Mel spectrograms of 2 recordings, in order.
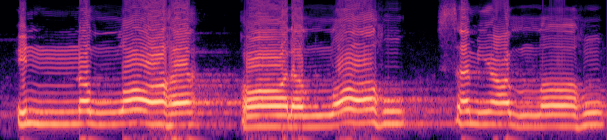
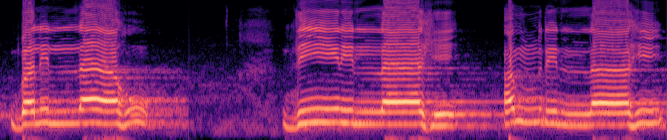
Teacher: یہاں پر تینوں مثالوں میں اللہ کے لام سے پہلے زیر ہے، اس لیے تینوں جگہ پر اللہ کے لام کو میں نے باریک کر کے پڑھا ہے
